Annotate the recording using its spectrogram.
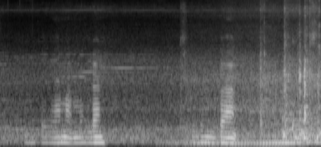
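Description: A machine button beeps.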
